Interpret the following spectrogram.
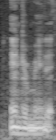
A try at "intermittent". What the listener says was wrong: You're saying intermediate, which also sounds kind of cool. Intermittent.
